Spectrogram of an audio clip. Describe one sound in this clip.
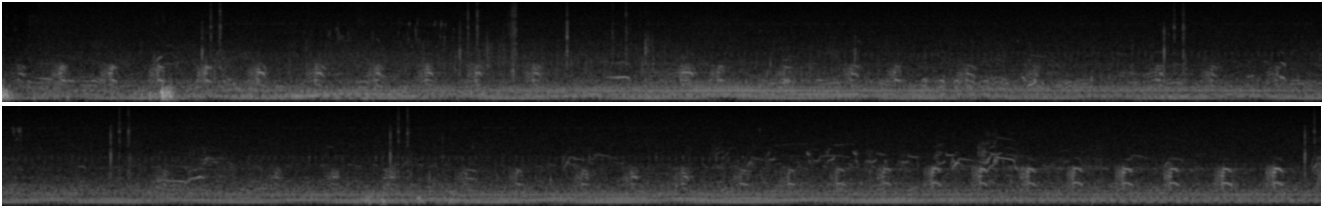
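A lake freighter's diesel engine hums far off across the water.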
